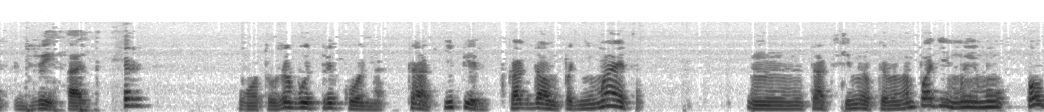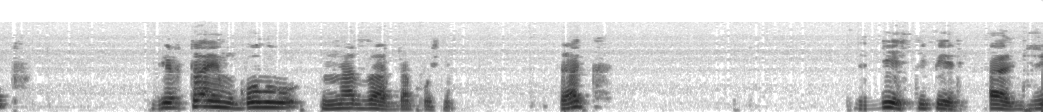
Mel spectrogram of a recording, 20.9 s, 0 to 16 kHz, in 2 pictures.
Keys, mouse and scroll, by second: 0.5 alt+g, 0.9 alt+r, 2.5 KP_3, 4.5 click, 5.2-6.5 middle drag, 7.0 middle click, 8.5 KP_7, 10.0 r, 12.9 click, 13.5 r, 14.7-16.0 middle drag, 16.2 r, 19.0 click, 20.7 alt+g.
